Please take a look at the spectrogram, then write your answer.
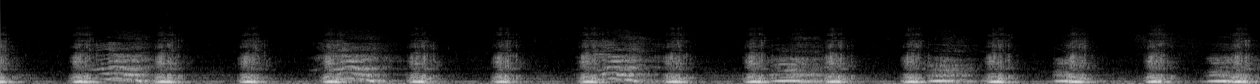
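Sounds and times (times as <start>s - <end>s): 
stream flowing: 0.0s - 12.6s
lions roaring at a zoo: 0.7s - 12.6s.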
